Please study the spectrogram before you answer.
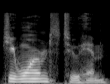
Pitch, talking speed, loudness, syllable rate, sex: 110 Hz, 215 wpm, -16 LUFS, 5.0 syllables/s, male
